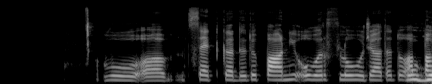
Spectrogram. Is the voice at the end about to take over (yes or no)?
yes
